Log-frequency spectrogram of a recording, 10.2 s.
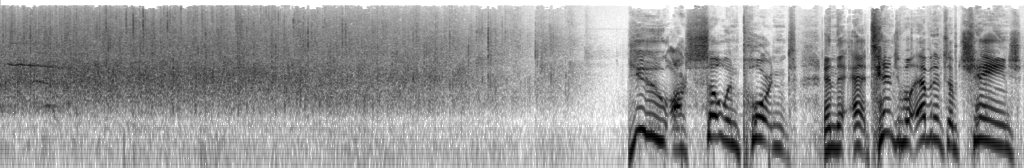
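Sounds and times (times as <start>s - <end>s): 
audience applause: 0.0s - 5.8s
speech: 6.7s - 10.2s.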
